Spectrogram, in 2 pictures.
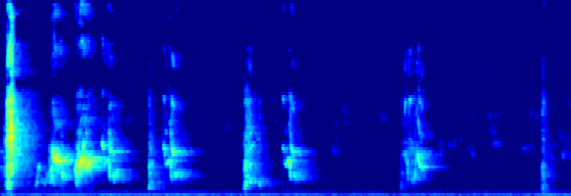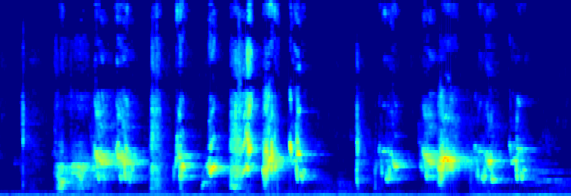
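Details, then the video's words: A pet talking budgerigar, freshly moulted and grown fat, chatters in rapid, scratchy bursts of chirps, squawks and warbled mimicked phrases, with a quiet pause midway before resuming. "Konuşan muhabbet kuşu"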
